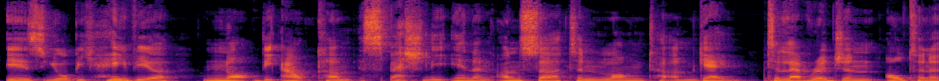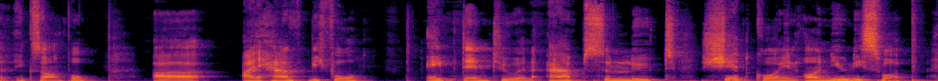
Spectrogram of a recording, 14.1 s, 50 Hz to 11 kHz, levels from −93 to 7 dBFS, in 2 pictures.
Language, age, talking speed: English, 20-39, 120 wpm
